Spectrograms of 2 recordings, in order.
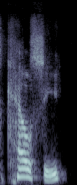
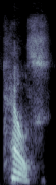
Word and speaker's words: Kelce: he gets Kelce, but it's actually pronounced Kels.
